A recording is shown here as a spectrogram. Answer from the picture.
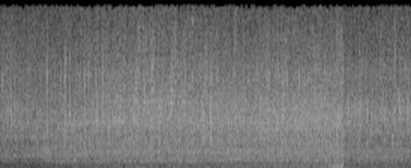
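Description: Ground beef sizzling steadily in a frying pan as diluted tomato paste is poured in, a soft, even hiss like rain.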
